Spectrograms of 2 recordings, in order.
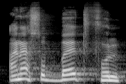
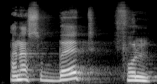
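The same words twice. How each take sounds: The two takes are said the same way.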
